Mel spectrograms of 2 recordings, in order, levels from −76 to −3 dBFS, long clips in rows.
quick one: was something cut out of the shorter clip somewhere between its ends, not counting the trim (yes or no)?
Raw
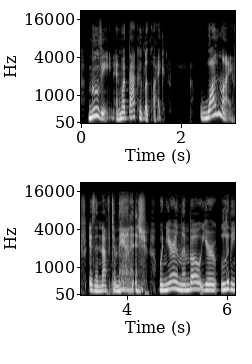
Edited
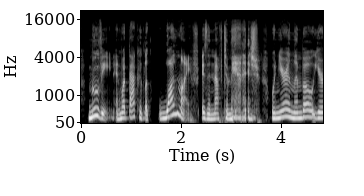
yes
